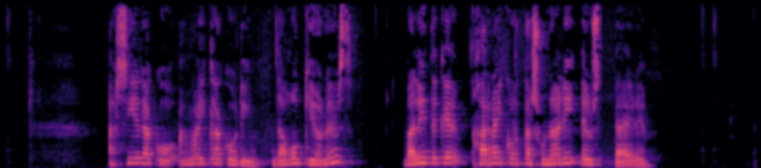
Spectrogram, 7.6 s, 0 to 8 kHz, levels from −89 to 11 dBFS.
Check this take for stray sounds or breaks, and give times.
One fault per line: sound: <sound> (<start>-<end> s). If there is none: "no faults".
sound: dropout (6.0-6.2 s)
